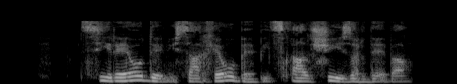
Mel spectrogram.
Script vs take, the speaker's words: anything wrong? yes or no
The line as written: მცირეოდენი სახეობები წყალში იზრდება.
no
